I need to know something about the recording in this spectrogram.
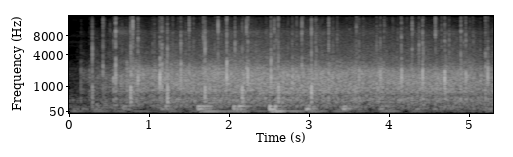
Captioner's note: audience applauding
